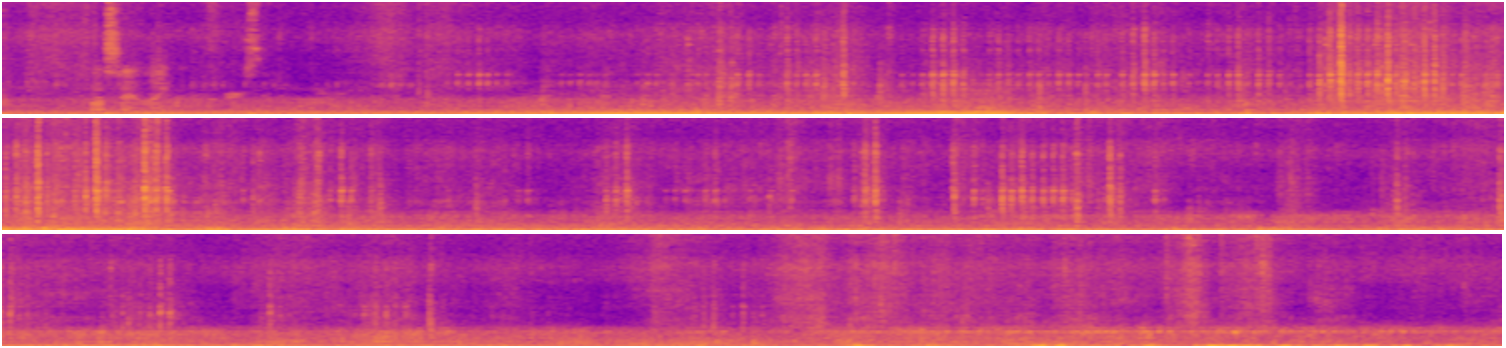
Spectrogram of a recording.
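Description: Van engine heard from inside the cabin, rising in pitch as it accelerates over the first few seconds, easing off, picking up again about seven seconds in, then running steadily at low speed.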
